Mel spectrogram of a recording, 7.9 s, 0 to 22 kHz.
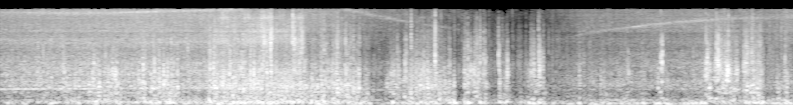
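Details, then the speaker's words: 1998 Ford F1000 4x4 driving: loud, heavy low roar rising and falling with road speed from the running gear; cause not yet pinned down. "Você está escutando esse barulho aí? Um ronco bem alto?"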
